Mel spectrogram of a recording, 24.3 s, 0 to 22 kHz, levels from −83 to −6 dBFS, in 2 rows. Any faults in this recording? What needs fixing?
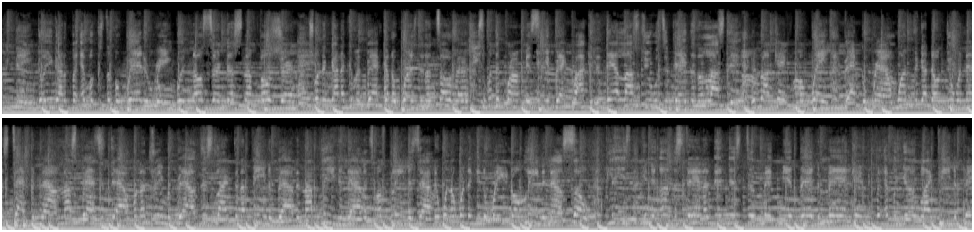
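No faults were heard; nothing needs fixing.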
